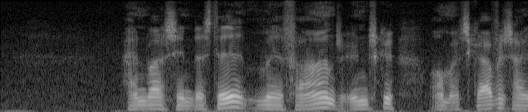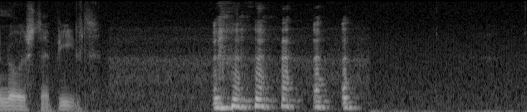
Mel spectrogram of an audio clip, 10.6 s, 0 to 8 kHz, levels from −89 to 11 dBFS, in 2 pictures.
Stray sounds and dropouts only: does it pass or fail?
fail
